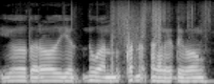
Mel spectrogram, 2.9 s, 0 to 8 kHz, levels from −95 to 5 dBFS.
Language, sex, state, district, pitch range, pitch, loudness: Chakma, male, Tripura, Dhalai, 125-135 Hz, 130 Hz, -15 LUFS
